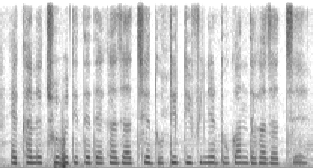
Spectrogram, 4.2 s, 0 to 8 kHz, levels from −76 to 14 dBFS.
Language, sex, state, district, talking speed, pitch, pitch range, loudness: Bengali, female, Tripura, Dhalai, 145 wpm, 275 Hz, 265-285 Hz, -20 LUFS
